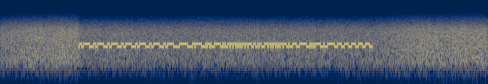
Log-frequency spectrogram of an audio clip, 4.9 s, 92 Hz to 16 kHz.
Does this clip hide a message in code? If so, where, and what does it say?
Yes: NAVTEX (SITOR-B), 100 baud, 170 Hz shift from 0.8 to 3.7 s, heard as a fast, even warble, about 1000 Hz centre, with radio static. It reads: DECORO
